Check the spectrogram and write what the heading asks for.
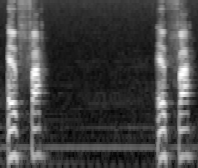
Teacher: the voiceless labiodental fricative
